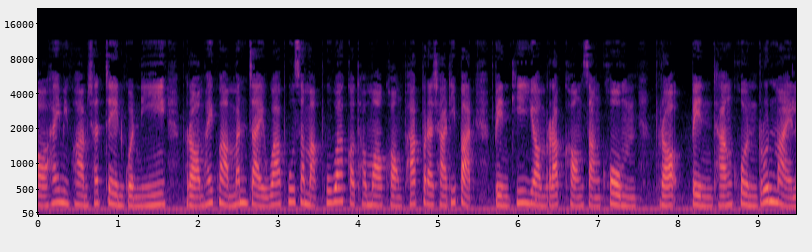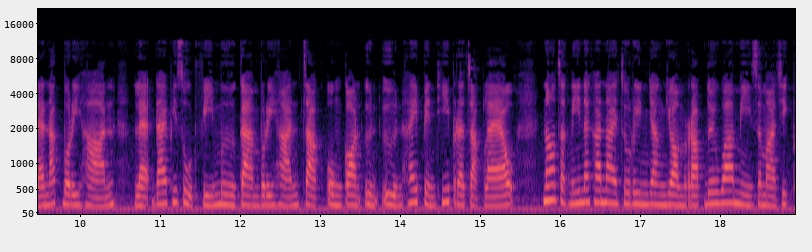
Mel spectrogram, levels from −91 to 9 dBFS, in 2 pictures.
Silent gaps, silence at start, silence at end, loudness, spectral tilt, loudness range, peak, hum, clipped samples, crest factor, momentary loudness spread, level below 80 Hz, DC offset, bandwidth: none; 0 s; 0 s; -28 LUFS; -5.5 dB/octave; 2 LU; -10 dBFS; none; under 0.1%; 18 dB; 5 LU; -58 dBFS; under 0.1%; 11.5 kHz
